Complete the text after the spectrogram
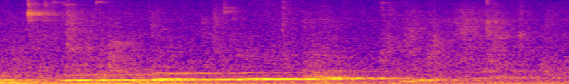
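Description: A mixed choir sings slowly in a large echoing hall.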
